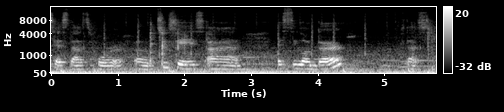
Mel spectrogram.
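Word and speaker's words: Estée Lauder: And because I want to change my foundation, I got testers for Too Faced and Estee Lauder. That's how it's pronounced.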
